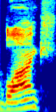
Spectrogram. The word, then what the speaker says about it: Blank: website is the Blanc at BL A&K it's spelled blank and pronounced funny so let's don't that's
